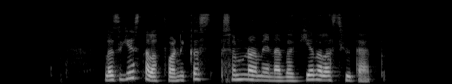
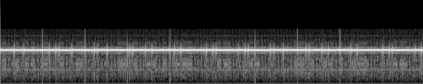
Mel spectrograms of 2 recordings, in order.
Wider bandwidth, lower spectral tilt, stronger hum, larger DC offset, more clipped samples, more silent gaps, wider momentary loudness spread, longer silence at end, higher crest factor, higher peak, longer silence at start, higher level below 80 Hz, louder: first, 11.5 kHz vs 5.4 kHz; first, -6 dB/octave vs -1.5 dB/octave; neither; second, under 0.1% vs 0.3%; second, under 0.1% vs 1%; neither; first, 8 LU vs 0 LU; first, 0.8 s vs 0 s; first, 20 dB vs 4 dB; second, -10 dBFS vs 0 dBFS; first, 1.05 s vs 0 s; second, -84 dBFS vs -60 dBFS; second, -29 LUFS vs -2 LUFS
